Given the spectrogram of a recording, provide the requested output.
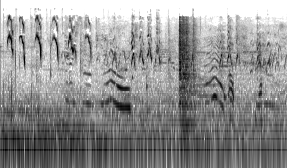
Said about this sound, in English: Oh, and guineas.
